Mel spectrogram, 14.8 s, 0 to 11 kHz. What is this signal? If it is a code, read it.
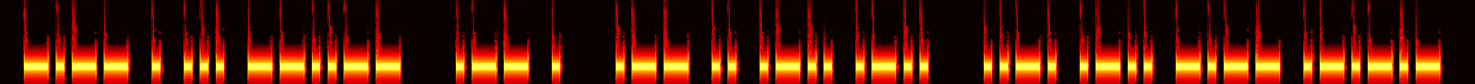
Morse code, heard as a keyed tone, about 15 wpm, 700 Hz. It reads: YES, WE WILL FLY.
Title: Sentences from Top 1000 Words - Review Part 2 - 15wpm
